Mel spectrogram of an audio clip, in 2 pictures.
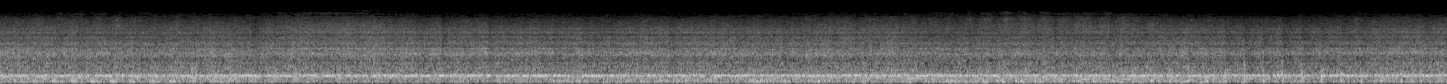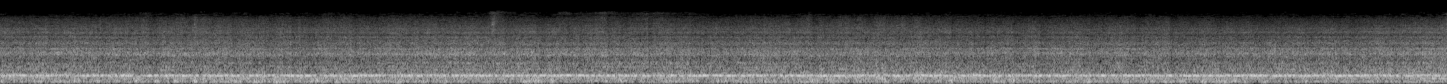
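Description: Long freight train rolling steadily along the track, heard from on board: a continuous running noise of wheels on rails with a steady hum.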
